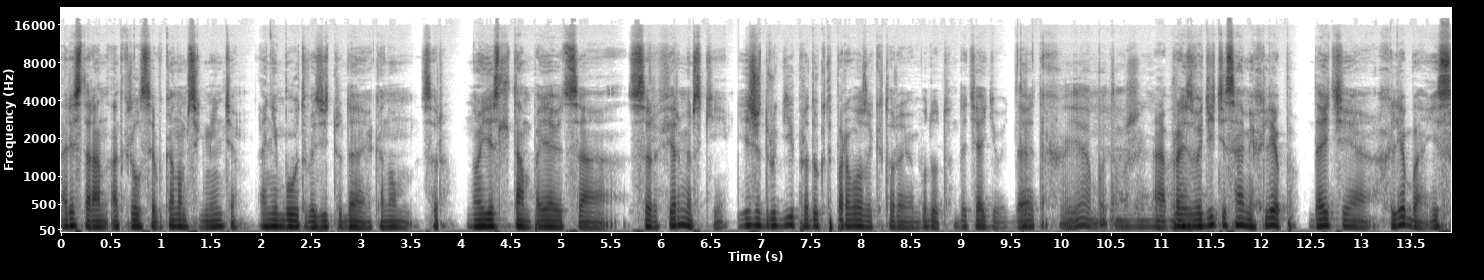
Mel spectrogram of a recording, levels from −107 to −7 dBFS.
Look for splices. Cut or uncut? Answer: uncut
